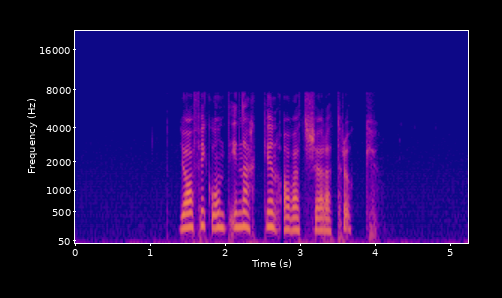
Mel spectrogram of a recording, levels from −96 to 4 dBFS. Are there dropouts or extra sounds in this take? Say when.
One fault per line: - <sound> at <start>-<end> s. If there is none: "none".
- dropout at 2.7-2.8 s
